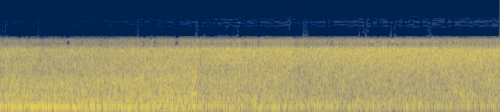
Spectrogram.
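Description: Street traffic: a motorcycle engine running with a low, steady hum that fades after about two seconds, over a steady rushing noise.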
